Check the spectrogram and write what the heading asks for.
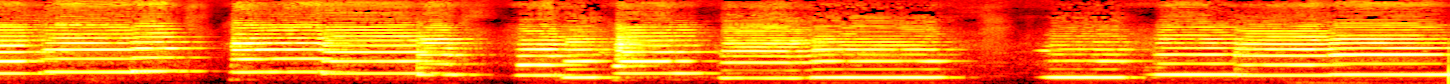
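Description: A clarinet playing a simple solo melody, one held note after another moving in small steps, with three short breaks between phrases, about two, four and seven and a half seconds in. Its lowest, longest notes come in the second half.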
